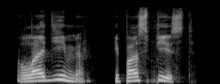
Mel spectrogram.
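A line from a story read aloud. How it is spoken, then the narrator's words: Cold reply. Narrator (Russian): ответил Владимир холодно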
